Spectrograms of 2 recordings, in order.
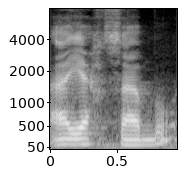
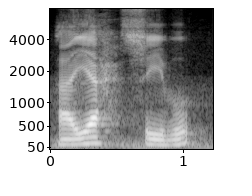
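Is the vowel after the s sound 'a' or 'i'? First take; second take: a; i. First: The vowel after the s is 'a'. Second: The vowel after the s is 'i'. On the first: "Yang pertama seperti biasa" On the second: "huruf sanya di kasrah"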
